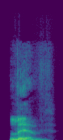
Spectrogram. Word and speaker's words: live: The word live, the verb, has a short I sound as in sit. L I V live.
